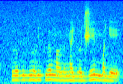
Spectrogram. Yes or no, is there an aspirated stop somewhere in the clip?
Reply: no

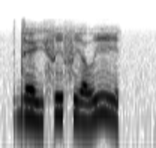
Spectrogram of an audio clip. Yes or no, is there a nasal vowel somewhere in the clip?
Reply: no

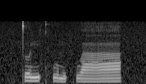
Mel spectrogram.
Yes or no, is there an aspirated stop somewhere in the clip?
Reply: yes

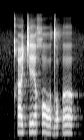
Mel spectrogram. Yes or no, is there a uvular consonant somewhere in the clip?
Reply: yes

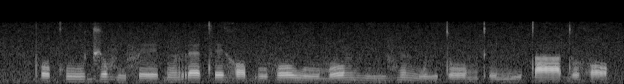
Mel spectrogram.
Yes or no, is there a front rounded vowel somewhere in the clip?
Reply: no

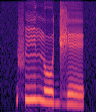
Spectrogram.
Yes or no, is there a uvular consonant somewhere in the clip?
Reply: no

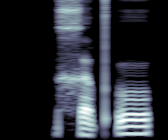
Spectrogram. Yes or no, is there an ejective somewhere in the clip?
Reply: yes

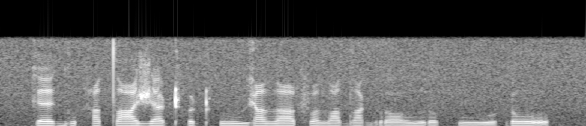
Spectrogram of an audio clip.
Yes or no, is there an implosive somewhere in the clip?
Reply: no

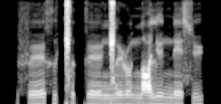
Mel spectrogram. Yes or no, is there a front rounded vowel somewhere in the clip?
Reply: yes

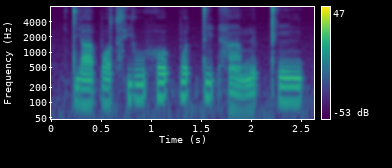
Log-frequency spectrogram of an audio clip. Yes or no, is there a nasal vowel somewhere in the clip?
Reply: yes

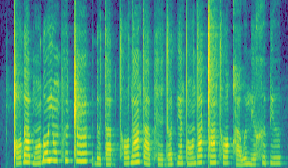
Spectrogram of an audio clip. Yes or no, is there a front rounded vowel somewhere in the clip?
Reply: yes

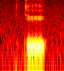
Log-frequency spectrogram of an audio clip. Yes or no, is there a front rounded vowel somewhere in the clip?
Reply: yes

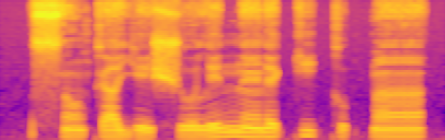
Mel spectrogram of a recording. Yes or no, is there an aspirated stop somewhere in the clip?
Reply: no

